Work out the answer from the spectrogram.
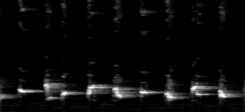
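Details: Master song of a yellow-vented bulbul in the ropelan style, meant for other bulbuls to learn. Quick, steady succession of bright whistled notes, each sliding from a higher to a lower tone, roughly three per second.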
